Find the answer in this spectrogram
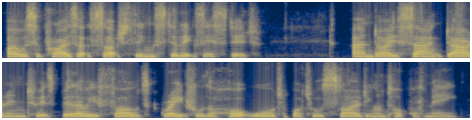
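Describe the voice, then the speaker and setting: A woman storyteller narrating a ghost story in a steady reading voice, with occasional self-mocking asides. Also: medium pitch, measured pace, no echo.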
